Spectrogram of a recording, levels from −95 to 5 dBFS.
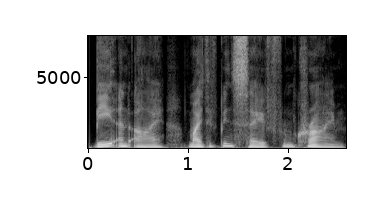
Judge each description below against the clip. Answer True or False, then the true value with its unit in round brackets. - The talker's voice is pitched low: True (115 Hz)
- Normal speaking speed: False (210 wpm)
